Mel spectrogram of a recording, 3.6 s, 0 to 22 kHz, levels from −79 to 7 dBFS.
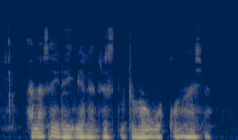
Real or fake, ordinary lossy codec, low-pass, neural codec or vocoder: fake; none; 9.9 kHz; vocoder, 22.05 kHz, 80 mel bands, Vocos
